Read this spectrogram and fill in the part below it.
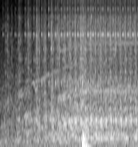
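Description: An embroidery machine stitches a placement line for quilt batting on a mini quilt, a fast, even mechanical whir close by with a single soft thump midway.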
